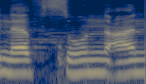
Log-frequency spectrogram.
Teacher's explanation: تنوین تھی سین کے اوپر، اس کے بعد حروف حلقی آ رہے ہیں تو ہم نے اس تنوین کا اظہار کیا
